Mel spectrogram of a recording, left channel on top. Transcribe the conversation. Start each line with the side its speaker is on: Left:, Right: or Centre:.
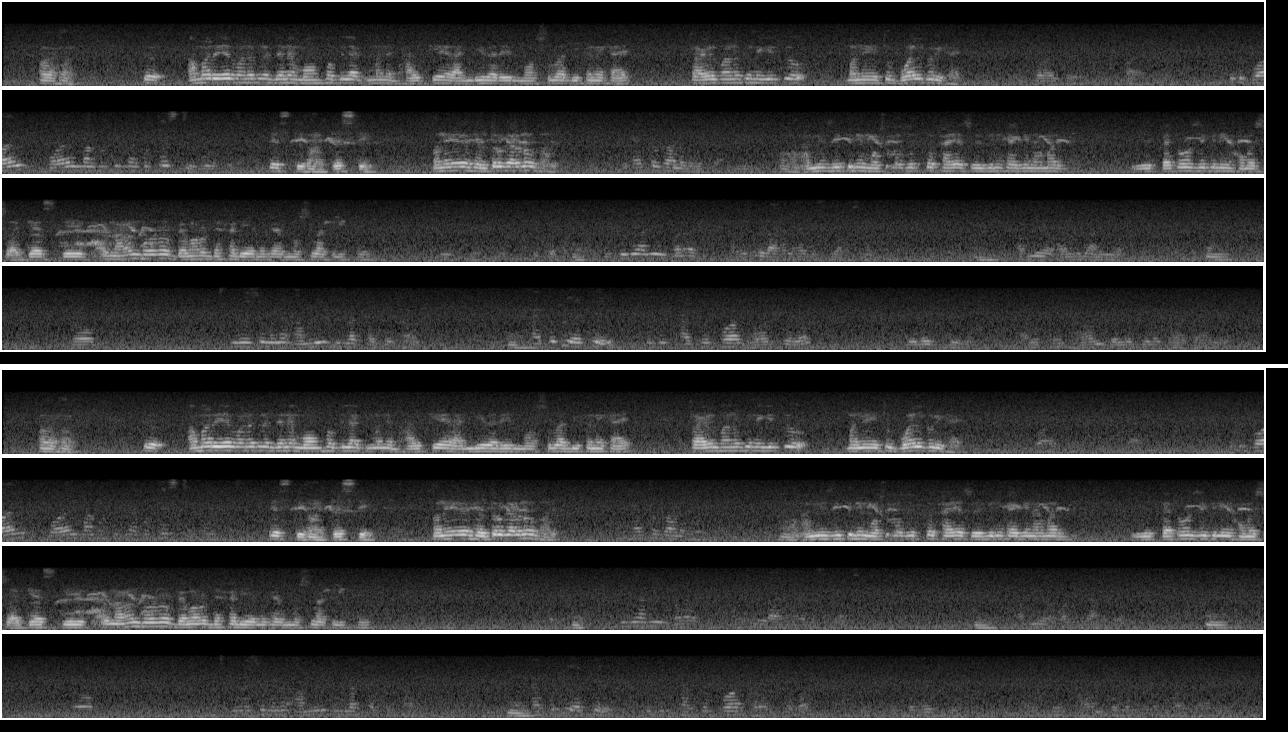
Right: হয় হয়। ত' আমাৰ ইয়াৰ
Left: নাই
Right: মানুহখিনি যেনে ম স বিলাক মানে ভালকে ৰান্ধি বাঢ়ি মচলা দি কিনি খায়। ট্ৰাইবেল
Left: হয়
Right: মানুহখিনি কিন্তু মানে এইটো বইল কৰি খায়।
Left: বইল কৰি খায় হয় হয় কিন্তু বইল বইল মাংস কিন্তু একৌ টেষ্টি বহুত।
Right: টেষ্টি হয় টেষ্টি
Left: বহুত টেষ্টি
Right: মানে হেল্থৰ কাৰণেও ভাল।
Left: হেল্থৰ কাৰণে বহুত ভাল হুম,
Right: অ আমি
Left: সেইটোৱে
Right: যিখিনি
Left: সেইটোৱে
Right: মছলাযুক্ত খাই আছো সেইখিনি সেইকাৰণে আমাৰ পেটৰ যিখিনি সমস্যা গেষ্টিক আৰু নানান ধৰণৰ বেমাৰত দেখা দিয়ে এনেকে মছলা খিনি খাই।
Left: ঠিক ঠিক ঠিক ঠিক কথা
Right: উম
Left: হয় সেইখিনি আমি মানে ভাবিছো লাহে লাহে বস্তুটো আলোচনাত আনিম।
Right: উম
Left: আপুনি। অলৰেডি আনিলে। একজেক্টলি
Right: উম
Left: ভাল। তো কি হৈছে মানে আমি যিবিলাক খাদ্য খাওঁ
Right: উম
Left: খাদ্যটো একেই। কিন্তু খাদ্য খোৱাৰ ধৰণ টো অলপ বেলেগ বেলেগ। আৰু সেই ধৰণ বেলেগ বেলেগ হোৱাৰ কাৰণে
